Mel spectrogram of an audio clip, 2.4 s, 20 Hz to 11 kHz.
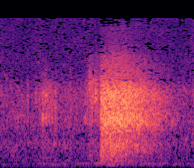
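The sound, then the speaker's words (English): A single gunshot from a hammer-cocked .38, a sudden sharp crack that bursts out and then fades in a rough, decaying roar. “Oh, I shot way over it. The barrel kicked up. I'm going to shoot again.”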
